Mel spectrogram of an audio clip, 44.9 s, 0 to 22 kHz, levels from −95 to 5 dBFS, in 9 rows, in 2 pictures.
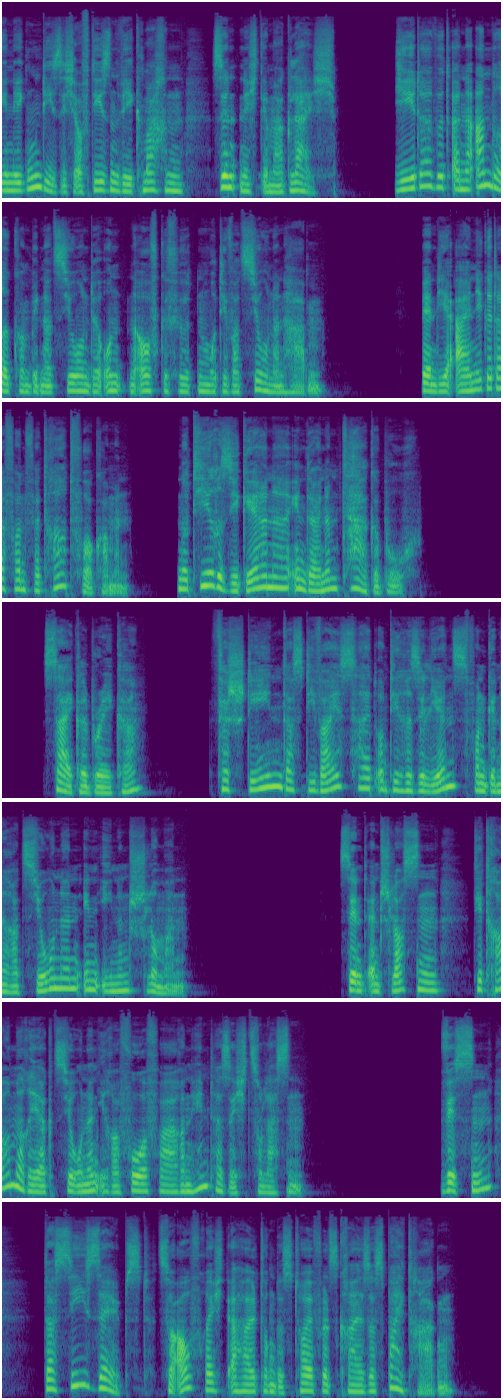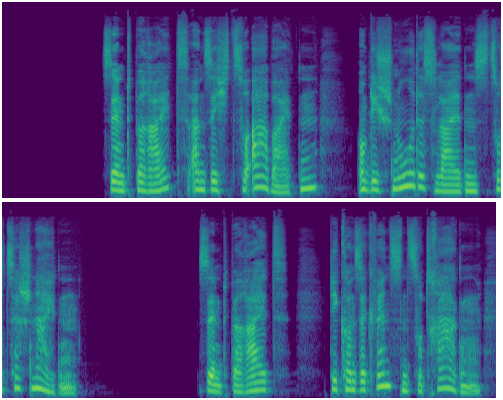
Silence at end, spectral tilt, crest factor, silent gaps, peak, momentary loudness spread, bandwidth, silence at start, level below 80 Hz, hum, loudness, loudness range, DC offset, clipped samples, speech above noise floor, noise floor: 0.15 s; -5 dB/octave; 20 dB; none; -2 dBFS; 9 LU; 16.5 kHz; 0 s; -60 dBFS; none; -20 LUFS; 4 LU; under 0.1%; under 0.1%; 70 dB; -89 dBFS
